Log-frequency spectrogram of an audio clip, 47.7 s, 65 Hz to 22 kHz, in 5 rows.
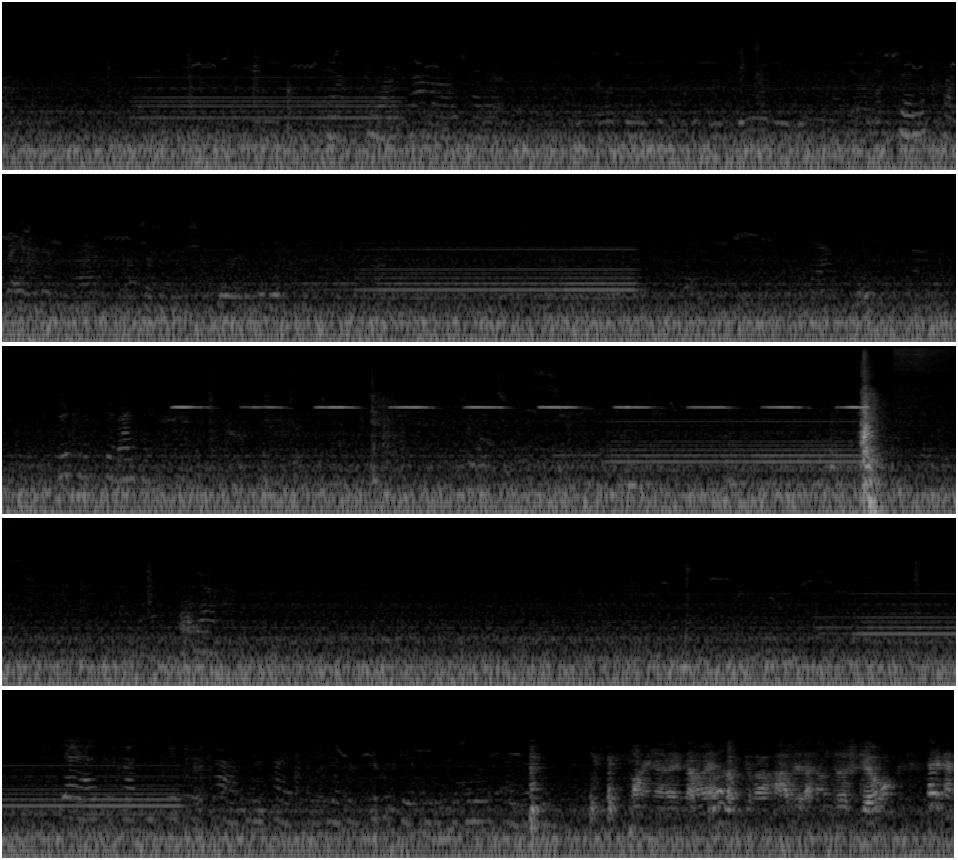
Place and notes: Hamm, main station - defective train, 1h late, waiting
Hamm, Hauptbahnhof, main station. the train can't continue because of an electrical defect. doors are open, people waiting in and outside, making phone calls, talking, ideling. a train passes at the opposite track. a strange periodic hum from a hidden control panel indicates malfunction.
(tech note: Olympus LS5, OKM2, binaural.)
